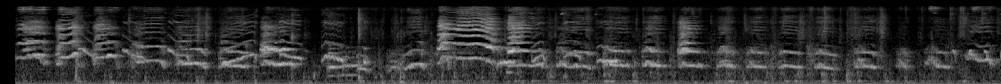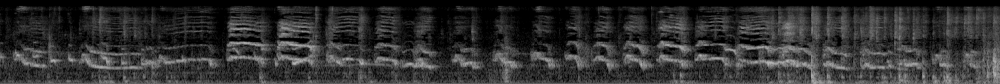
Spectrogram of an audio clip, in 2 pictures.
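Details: Yorkshire Terrier puppy, the smallest of three siblings and the eldest female, giving high, wavering whines and squeals that rise and fall in pitch, repeated almost without pause for twenty seconds.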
